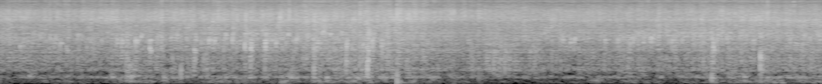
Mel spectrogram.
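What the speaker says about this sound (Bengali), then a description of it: "আজকে ভোলা মাছ ভাজা করছি" Bhola fish fry in hot oil, giving a loud, continuous sizzle with crackling pops and spits throughout and no talking.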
